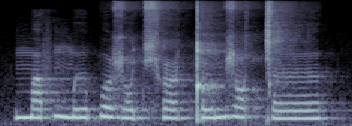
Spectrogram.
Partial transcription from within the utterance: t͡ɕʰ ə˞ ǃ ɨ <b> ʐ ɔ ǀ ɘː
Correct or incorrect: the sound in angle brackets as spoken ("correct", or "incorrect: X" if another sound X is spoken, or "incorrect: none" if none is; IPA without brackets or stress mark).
incorrect: m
